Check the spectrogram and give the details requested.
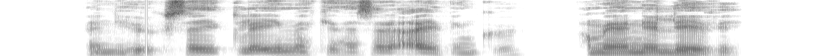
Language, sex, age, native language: Icelandic, male, 30-39, Icelandic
